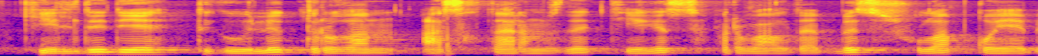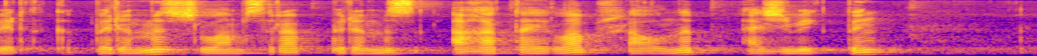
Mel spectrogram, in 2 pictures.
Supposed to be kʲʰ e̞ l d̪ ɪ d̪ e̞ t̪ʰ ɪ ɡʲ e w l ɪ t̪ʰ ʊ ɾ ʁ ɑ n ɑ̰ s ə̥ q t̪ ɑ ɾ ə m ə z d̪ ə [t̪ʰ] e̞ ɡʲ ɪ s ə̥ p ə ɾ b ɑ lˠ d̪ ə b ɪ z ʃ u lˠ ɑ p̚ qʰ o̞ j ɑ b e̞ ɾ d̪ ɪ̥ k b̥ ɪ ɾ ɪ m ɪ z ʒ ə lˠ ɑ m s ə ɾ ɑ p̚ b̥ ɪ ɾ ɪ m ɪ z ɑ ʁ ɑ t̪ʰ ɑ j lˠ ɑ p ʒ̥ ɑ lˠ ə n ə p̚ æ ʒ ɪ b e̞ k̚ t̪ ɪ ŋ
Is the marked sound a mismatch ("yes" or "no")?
no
